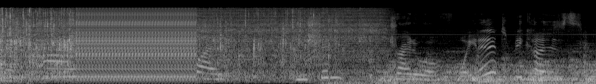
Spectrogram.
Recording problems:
household noises; very loud; throughout; 6 dB above the speech
rain or running water; very loud; throughout; as loud as the speech
high-pitched whine; very faint; at the start and from 3.5 s on; 4 kHz, 30 dB below the speech
audio freezing; at 1 s for 1 s

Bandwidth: 14.5 kHz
